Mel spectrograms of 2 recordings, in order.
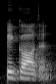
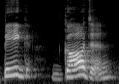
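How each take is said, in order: First: One held G sound joins the two words. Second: Two separate G sounds are pronounced.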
